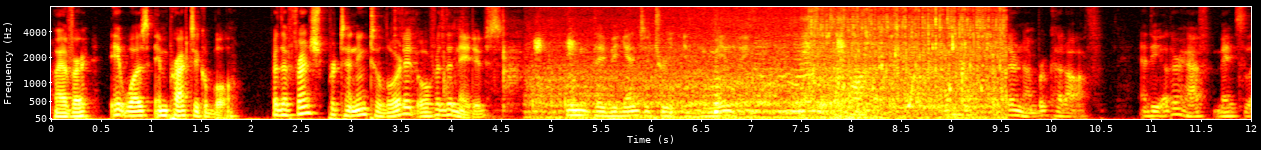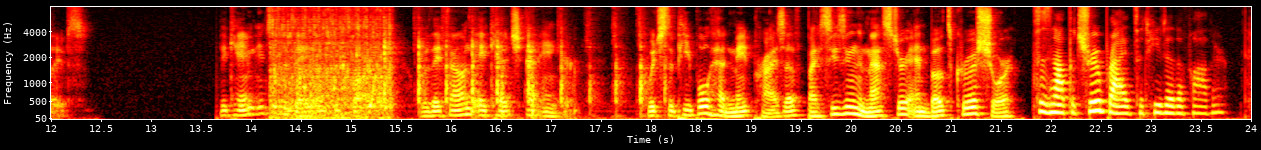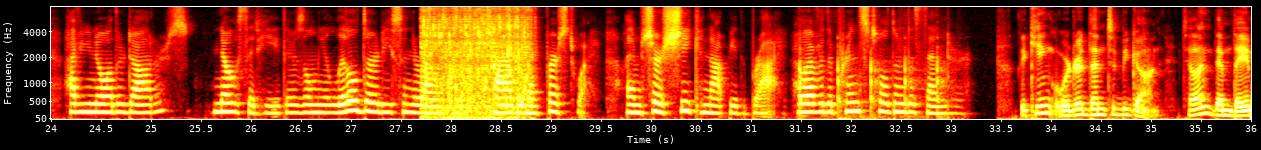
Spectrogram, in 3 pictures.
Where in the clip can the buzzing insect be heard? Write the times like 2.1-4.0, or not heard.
4.7-8.2.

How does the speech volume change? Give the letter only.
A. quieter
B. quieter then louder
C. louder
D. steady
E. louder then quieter
B.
